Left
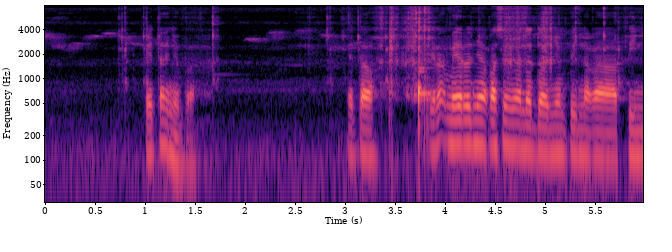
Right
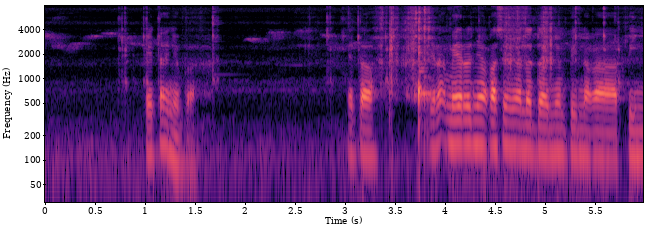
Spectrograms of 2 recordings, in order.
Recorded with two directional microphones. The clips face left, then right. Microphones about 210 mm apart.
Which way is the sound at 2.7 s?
15° left (ahead or behind).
